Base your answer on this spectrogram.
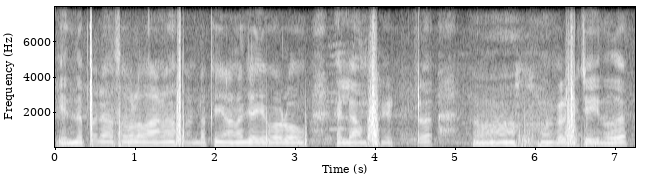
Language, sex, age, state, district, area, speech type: Malayalam, female, 60+, Kerala, Idukki, rural, spontaneous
